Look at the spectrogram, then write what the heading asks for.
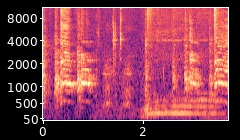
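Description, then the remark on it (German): Several hens, from a flock of 35 in an enclosure in a large garden, cluck and squawk, a busy overlapping chatter of short calls and drawn-out cackles, with the flock's noise continuing steadily throughout. “Man hört es schon von weitem. Ist das gerade meine Namensvetterin Sharon? Ja, wir haben 35 Hühner.”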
